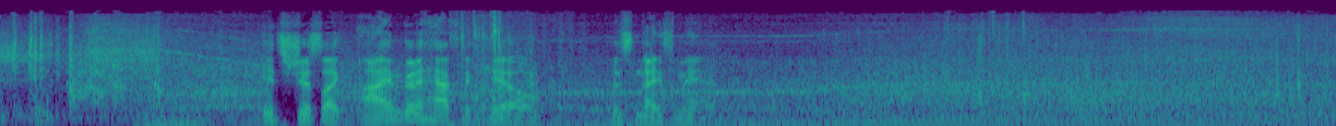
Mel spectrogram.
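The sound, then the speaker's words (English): A steady, low car engine drones inside a moving car while a man speaks briefly near the start; the talk stops and the even rumble continues alone for several seconds. “Yep, that's the sound of the car when you know you have to kill a nice man.”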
